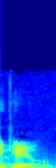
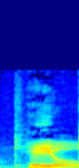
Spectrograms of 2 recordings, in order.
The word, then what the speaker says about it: Kael: I go by Kale, but I spell it Gale. – No, Kale. – Kale. – Phonetically like the vegetable. – Phonetically like the vegetable. – But spelled K-A-E-L.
